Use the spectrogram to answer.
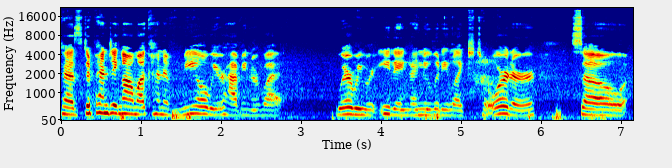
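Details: Adult woman; fluent speech.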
